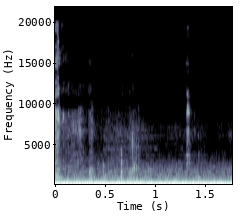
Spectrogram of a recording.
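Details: Car that had a rough idle and starting trouble, after its dirty throttle body was cleaned with carb cleaner. It idles with a steady, even low rumble and no misses, knocks or surging; battery then reads about 14. Normal idle.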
